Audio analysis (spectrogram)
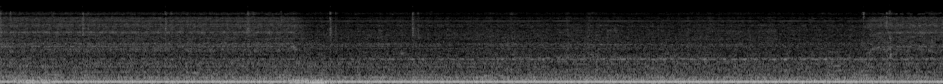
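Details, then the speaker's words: Coffee machine troubleshooting no milk from the spout, rinsing the milk line with clear water by ordering warm milk 5 times until the container is empty: steady low pump hum with a light airy hiss, no sputtering or strain; normal warm milk dispensing. "So we rinse the line right here. We order warm milk 5 times until the container is empty."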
